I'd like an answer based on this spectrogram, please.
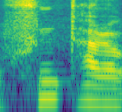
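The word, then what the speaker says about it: junta: 지배하고 있는 군사 정부입니다이 우리가 준타라 하하고 훈타 발음하죠 이게 원래 스패니시 쪽에서 왔기 때문에를 h 발음하죠 그래서 그 군사 정보로도 가고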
